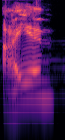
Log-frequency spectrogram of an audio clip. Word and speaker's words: Ayin: The Ayin is silent, so you only have the ah sound of the vowel, ah.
